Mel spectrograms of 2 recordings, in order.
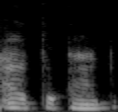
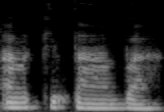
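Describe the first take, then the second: First: The word ends without any final vowel. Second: The word ends with an a vowel. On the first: The speaker calls it wrong. "bukan Alkitab" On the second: The speaker calls it right. "kita baca Alkitabah"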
